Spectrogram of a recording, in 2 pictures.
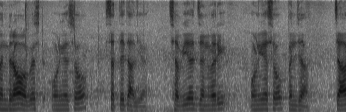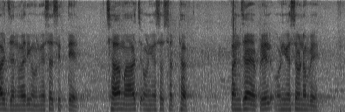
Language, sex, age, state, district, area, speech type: Sindhi, male, 18-30, Gujarat, Surat, urban, spontaneous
